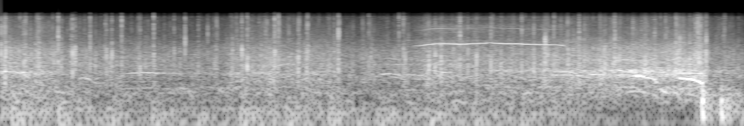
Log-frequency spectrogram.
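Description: A fan close by claps hands.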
